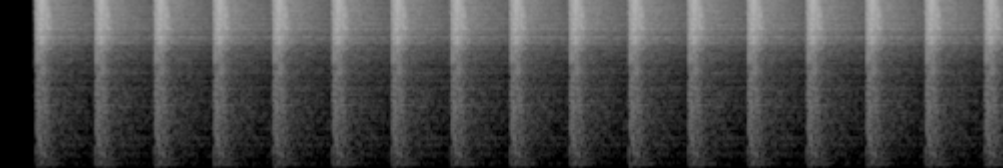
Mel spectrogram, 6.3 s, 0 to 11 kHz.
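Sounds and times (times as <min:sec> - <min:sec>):
isolated hi-hat double cymbal worked by the drummer's foot: 0:00.2 - 0:06.2.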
